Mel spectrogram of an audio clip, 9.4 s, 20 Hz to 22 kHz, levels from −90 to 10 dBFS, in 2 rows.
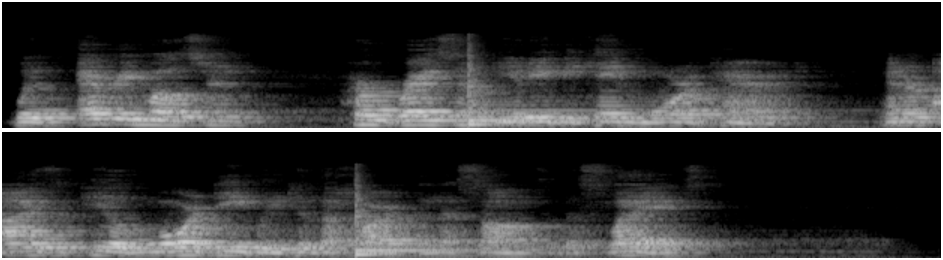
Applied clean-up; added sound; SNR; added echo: none; Snare drum; 9 dB; reverberation time 0.7 s.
